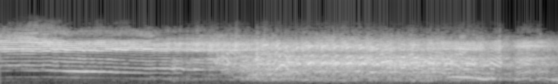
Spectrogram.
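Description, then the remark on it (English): A goat named Arthur bleats loudly in one long, drawn-out call that starts as a wavering, tonal cry and turns harsh and raspy for several seconds, with no talking. “Yeah, you sure bleated a bibful, Arthur.”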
